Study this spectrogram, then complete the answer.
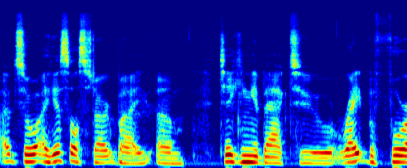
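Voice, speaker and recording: A man speaks with an American accent in a fairly high pitch. His tone is dark and mellow, with ordinary pitch variation. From Oklahoma, rural. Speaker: digital creator. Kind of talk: casual chat.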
